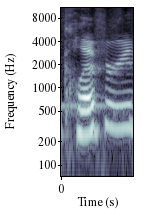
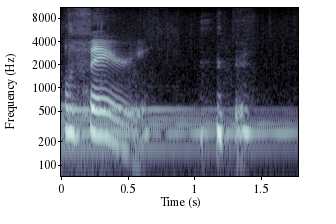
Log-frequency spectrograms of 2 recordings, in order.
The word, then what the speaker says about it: Clefairy: I thought you pronounced it like clefery the first time. Did I? I might have. I might have said it like that on accident. I didn't mean to. Clefairy.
